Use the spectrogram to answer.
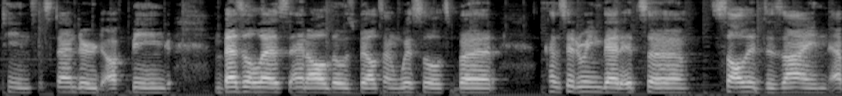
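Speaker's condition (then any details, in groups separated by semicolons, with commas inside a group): No condition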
